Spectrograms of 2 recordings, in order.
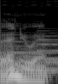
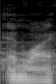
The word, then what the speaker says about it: ennui: Oh, this is ennui. It's actually spelled out instead of the way that I keep mispronouncing with every book that refers to ennui. I always say NY.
